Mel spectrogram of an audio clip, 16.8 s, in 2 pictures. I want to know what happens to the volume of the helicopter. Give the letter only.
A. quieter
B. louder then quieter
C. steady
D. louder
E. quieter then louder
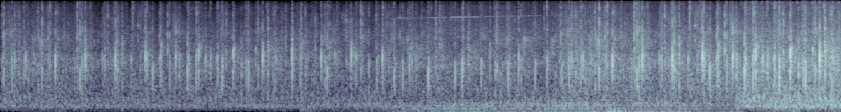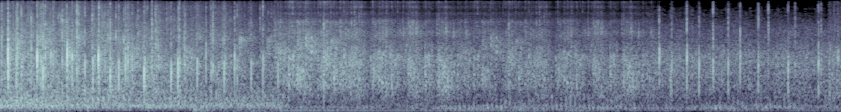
B.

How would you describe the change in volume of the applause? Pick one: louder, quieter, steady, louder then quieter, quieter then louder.
louder then quieter.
